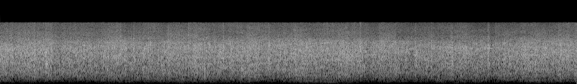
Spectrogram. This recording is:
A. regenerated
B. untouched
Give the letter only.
A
